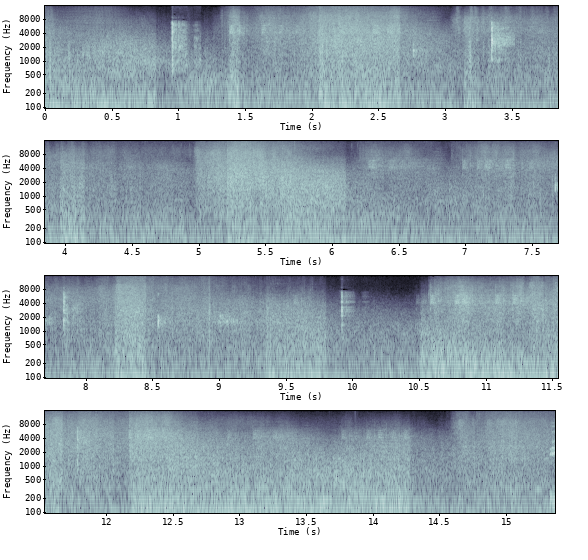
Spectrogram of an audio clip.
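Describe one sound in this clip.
Weapons fire in repeated booming bursts over a low steady rumble.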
